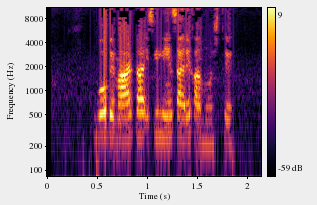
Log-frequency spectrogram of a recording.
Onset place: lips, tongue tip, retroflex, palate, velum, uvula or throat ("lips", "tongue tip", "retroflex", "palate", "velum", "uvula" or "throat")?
lips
